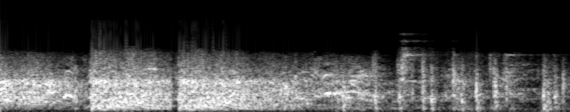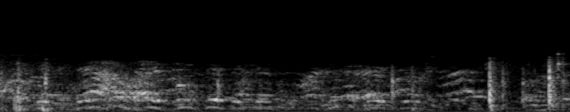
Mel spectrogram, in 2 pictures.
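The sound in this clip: Rifle shots in a western radio drama: a couple of loud, sharp blasts in quick succession near the start, followed by people talking.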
